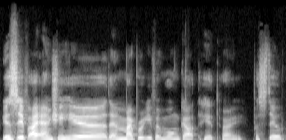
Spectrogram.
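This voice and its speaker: A woman from Hong Kong with a heavy Hong Kong accent, chatting with viewers on a live trading stream in halting, self-correcting English. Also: medium pitch, fairly bright tone. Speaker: day trader streaming live.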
